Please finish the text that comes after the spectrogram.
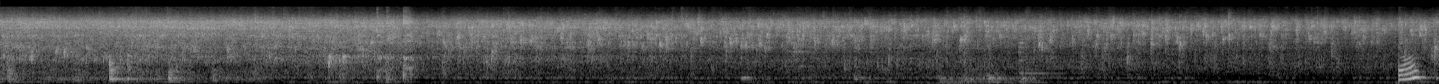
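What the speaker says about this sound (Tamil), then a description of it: "இதை நல்லா வதக்கிக்கலாம்." Small onions and a few garlic cloves sauté in a pan for a Vallarai keerai chutney, giving a steady, close sizzle that hisses without a break from start to finish.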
